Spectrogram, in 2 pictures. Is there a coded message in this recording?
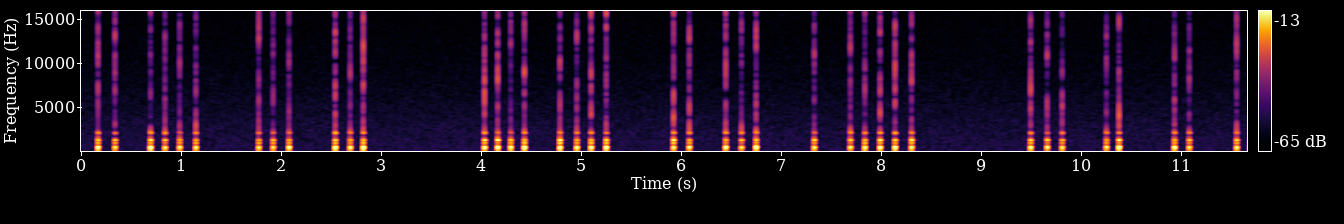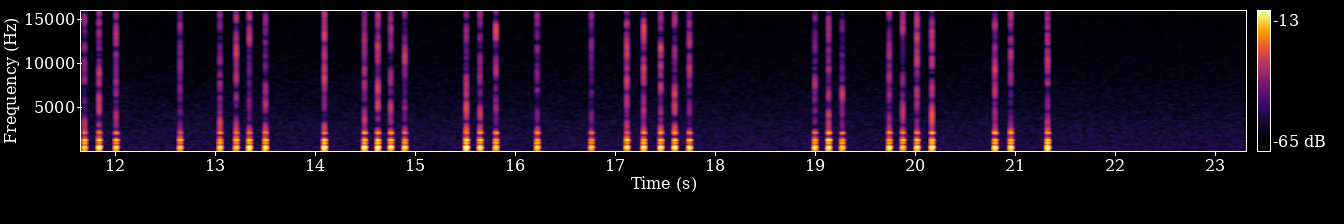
Yes: tap code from 0.2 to 21.4 s, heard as taps on a table, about 7 knocks a second. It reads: IN THE MIDDLE OF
